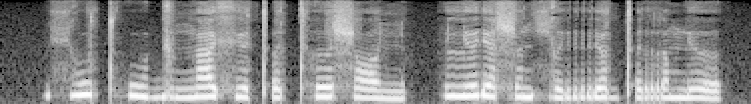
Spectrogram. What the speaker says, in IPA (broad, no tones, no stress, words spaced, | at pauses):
çu tʰuɡʲɤ ŋaxʲœtʼə tʰəɬɒɲ | lʲɐɾʲaɬɤnçɤ rʲɒdtʼərɒm ɾʲə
